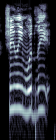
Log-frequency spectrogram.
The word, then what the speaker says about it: Shailene Woodley: played by uh shailene how do you pronounce this name shailene weedley woodley uh whatever shaylene i guess would be it i guess it's woodley woodley with the woodley yeah shailene woodley has been cut she's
